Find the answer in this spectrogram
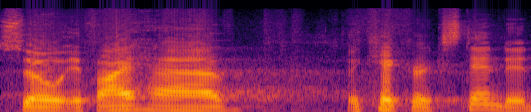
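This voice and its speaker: A man speaks at a fairly high pitch. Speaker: machine trainer. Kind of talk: training seminar. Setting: in-person seminar near machine. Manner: explanatory, conversational. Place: workshop.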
